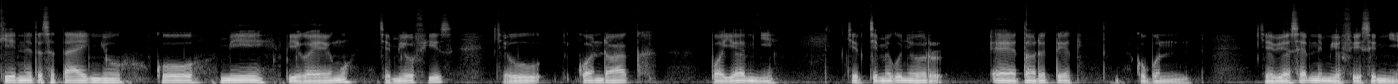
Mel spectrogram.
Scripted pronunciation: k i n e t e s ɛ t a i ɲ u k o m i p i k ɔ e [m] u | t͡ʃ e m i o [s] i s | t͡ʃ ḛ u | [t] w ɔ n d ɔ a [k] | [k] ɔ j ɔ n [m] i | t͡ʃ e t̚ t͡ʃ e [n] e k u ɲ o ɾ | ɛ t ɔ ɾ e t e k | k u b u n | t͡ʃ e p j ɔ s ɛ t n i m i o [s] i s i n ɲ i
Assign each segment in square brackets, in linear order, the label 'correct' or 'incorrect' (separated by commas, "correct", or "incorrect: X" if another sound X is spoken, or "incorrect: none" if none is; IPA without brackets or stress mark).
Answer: incorrect: ŋ, incorrect: f, incorrect: k, correct, incorrect: p, incorrect: ɲ, incorrect: m, incorrect: f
